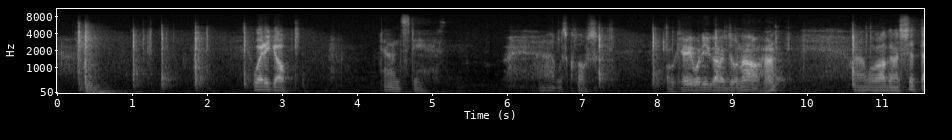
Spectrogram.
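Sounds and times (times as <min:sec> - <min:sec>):
door swinging shut with a heavy booming thud: 0:00.3 - 0:02.1
speech: 0:02.6 - 0:03.3, 0:04.4 - 0:05.0, 0:06.4 - 0:07.4, 0:08.1 - 0:09.8, 0:10.6 - 0:11.5.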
